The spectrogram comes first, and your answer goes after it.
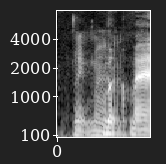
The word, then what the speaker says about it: McMahon: quickly, especially when it's Stephanie McMahon, however you pronounce their last name. McMahon.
